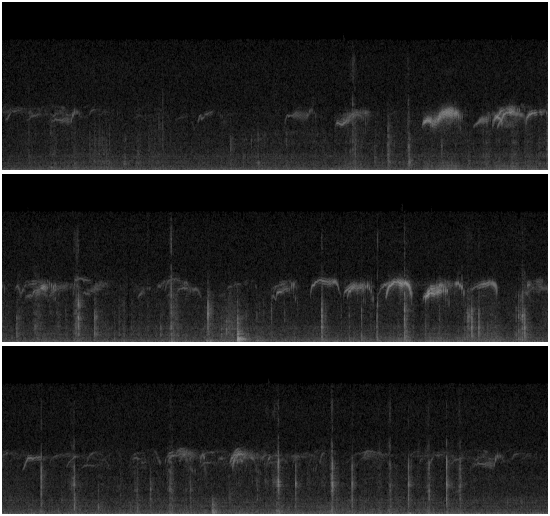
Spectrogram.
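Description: A small bird chirping over and over in short, high, arching notes. Under it are scattered soft clicks and scrapes from a knife whittling a piece of wood.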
